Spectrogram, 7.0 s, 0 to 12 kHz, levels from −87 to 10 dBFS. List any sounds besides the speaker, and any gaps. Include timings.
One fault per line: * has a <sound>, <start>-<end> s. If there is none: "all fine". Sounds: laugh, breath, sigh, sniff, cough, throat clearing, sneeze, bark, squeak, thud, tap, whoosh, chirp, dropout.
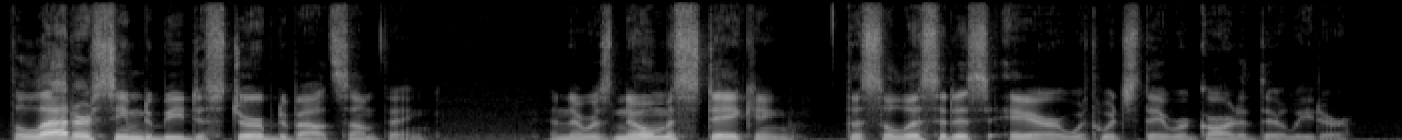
all fine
